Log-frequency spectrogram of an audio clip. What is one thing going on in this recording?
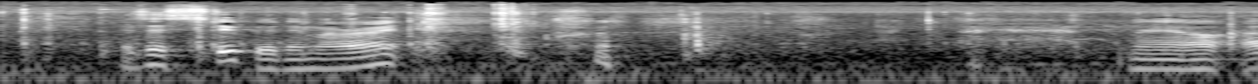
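A screwdriver scrapes and turns screws in a metal door latch.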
